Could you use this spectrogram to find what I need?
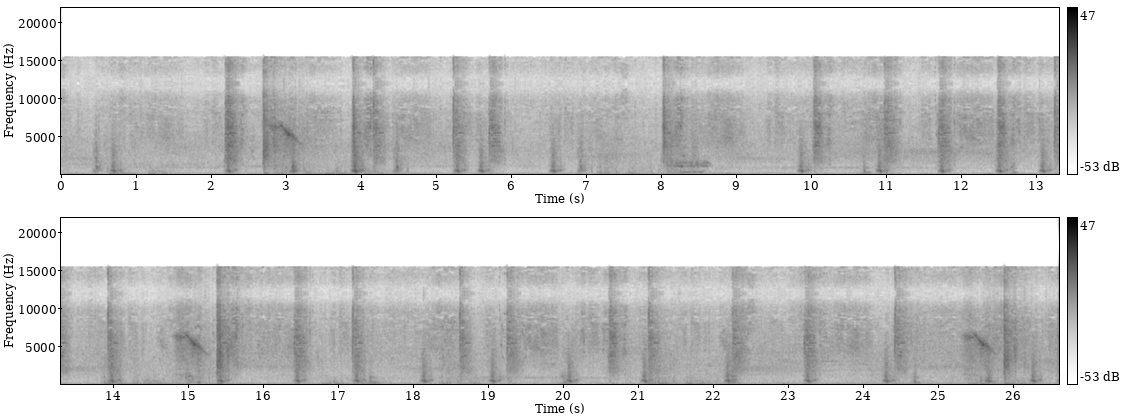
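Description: Sword slashes and hits strike repeatedly in quick bursts.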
